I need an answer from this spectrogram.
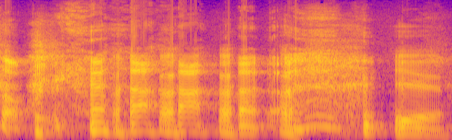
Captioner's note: laughs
